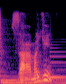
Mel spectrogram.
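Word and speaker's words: Samayin (שמים): Ahora, cielo en el hebreo se pronuncia Samayin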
